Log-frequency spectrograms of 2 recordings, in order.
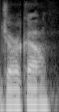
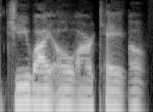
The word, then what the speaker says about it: Gyorko: Louis acquires Jed Jorko. I think that's how you pronounce his name, from the Padres. Gyorko. Jorko.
